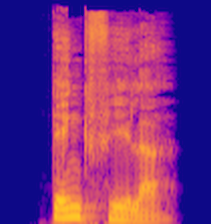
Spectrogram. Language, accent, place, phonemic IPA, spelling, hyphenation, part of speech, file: German, Germany, Berlin, /ˈdɛŋkˌfeːlɐ/, Denkfehler, Denk‧feh‧ler, noun, De-Denkfehler.ogg
- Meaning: 1. faulty reasoning 2. logical fallacy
